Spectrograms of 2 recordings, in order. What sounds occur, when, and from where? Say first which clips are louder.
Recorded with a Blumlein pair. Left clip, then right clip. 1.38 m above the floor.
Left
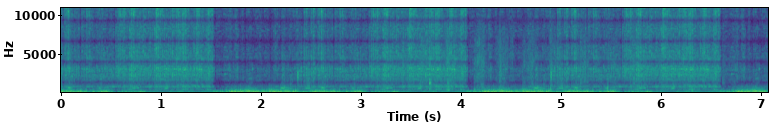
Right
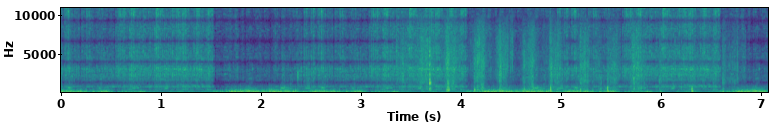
0.0 s a lawn mower: right 1 dB; straight ahead
3.4 s running footsteps: right 11 dB; 55° right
